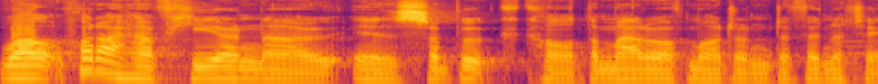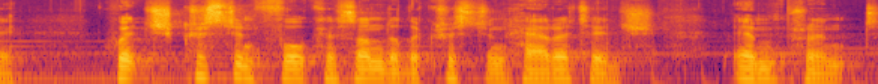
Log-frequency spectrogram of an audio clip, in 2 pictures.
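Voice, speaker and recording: Speaking at a moderate pace with a Scottish accent, a man uses a fairly low pitch and ordinary pitch variation. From Scotland. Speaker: minister and theologian. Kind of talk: informal talk about a book. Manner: hesitant, with fillers.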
